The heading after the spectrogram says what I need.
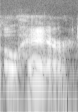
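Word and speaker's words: Ojer: I've always been pronouncing it as O'Hare. No, that is actually how it's supposed to be pronounced.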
